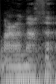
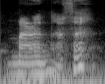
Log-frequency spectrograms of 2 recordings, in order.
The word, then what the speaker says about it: Maranatha: One version, which sounds pretty much as we would, pronounce it Maranatha. Maranatha means the Lord has come or the Lord is here. But the other, slightly different one is Maranatha. Maranatha. And that's more of a plea.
